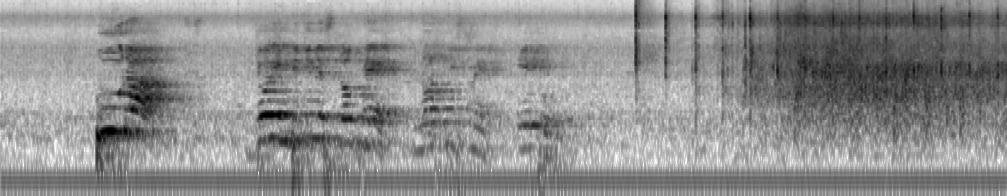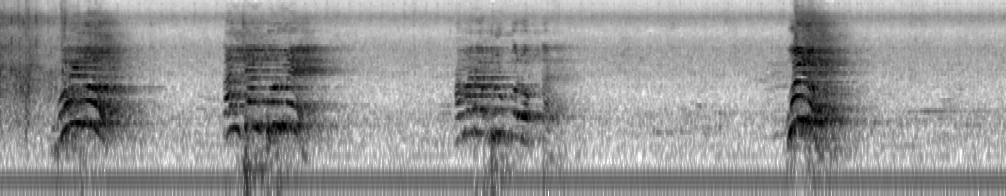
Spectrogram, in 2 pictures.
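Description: A man shouts rousingly into a microphone, echoing through a large hall.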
